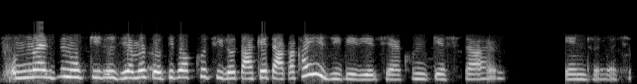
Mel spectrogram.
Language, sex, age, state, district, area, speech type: Bengali, female, 18-30, West Bengal, Darjeeling, urban, conversation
